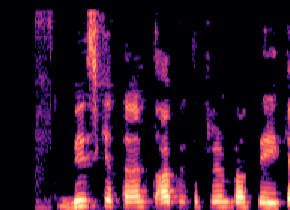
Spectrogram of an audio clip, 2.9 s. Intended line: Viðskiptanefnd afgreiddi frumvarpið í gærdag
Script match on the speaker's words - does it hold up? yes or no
yes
